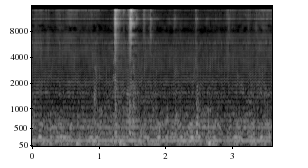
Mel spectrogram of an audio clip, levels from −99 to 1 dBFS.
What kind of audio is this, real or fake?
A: fake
